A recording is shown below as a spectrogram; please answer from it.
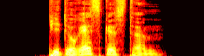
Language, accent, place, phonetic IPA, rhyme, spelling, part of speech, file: German, Germany, Berlin, [ˌpɪtoˈʁɛskəstəm], -ɛskəstəm, pittoreskestem, adjective, De-pittoreskestem.ogg
- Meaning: strong dative masculine/neuter singular superlative degree of pittoresk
